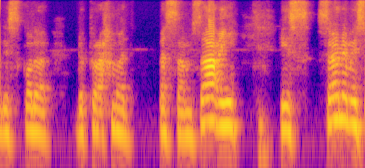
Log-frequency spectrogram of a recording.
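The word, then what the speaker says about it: Saeh: Ahmad Bassam Sa'i. His surname is spelled S-A-E-H in English, Sa'ih.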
